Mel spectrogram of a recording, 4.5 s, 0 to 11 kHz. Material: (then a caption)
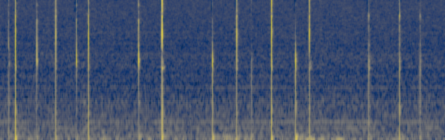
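Metal, plastic. Long acrylic nails from both hands tap the metal and plastic microphone capsules of a Tascam DR-40 recorder. About fifteen sharp, quiet clicks come at an irregular pace, each bright and dying away almost instantly, over a faint low hum.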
